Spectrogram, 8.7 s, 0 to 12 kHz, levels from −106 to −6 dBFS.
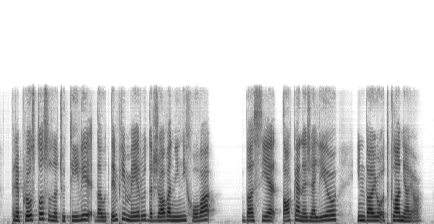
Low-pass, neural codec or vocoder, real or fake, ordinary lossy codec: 7.2 kHz; codec, 16 kHz, 1 kbps, X-Codec, HuBERT features, trained on LibriSpeech; fake; none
